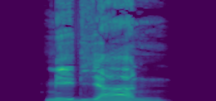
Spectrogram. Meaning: median (measure of central tendency)
- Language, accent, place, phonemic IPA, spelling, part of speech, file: German, Germany, Berlin, /meˈdi̯aːn/, Median, noun, De-Median.ogg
